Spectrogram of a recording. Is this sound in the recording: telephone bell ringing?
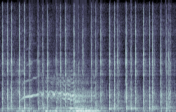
no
